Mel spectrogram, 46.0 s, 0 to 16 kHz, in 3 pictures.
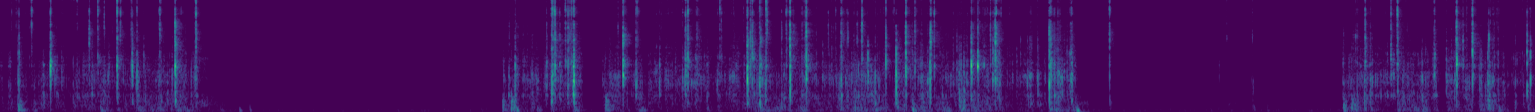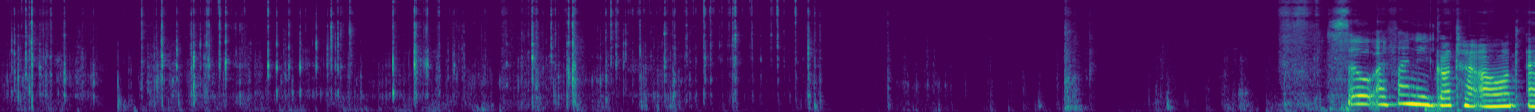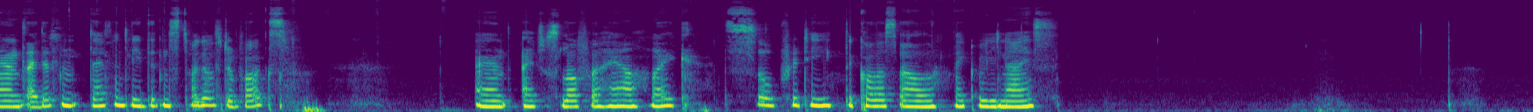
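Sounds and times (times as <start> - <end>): packaging crackling and tearing: 0.0 - 2.0, 5.0 - 11.3, 13.3 - 26.3.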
